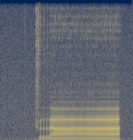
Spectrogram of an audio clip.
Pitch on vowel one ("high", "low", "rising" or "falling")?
rising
